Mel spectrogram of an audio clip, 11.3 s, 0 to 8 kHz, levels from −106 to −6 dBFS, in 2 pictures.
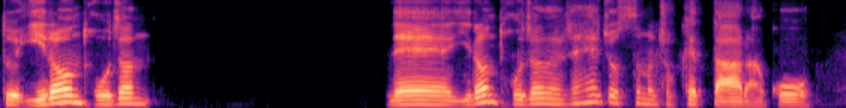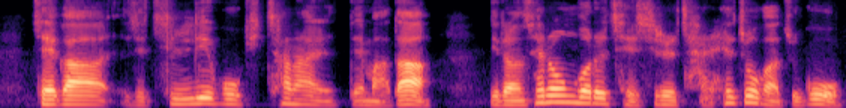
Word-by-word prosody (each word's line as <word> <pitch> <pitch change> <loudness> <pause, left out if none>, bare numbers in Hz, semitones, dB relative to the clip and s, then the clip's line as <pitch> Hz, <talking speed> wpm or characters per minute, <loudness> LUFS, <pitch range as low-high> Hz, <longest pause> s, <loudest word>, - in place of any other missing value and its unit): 또 125 - +5
이런 160 +11 +6
도전" 140 0 0 1.6
네. 120 0 +3
"이런 180 - +2
도전을 135 0 -3
좀 145 +3 -9
해 190 +2 -6
줬으면 155 -7 -8
좋겠다."라고 100 -3 -2 0.4
제가 125 -1 +4
이제 110 -1 -17
질리고 140 +1 -4
귀찮아할 125 -6 -8
때마다 110 -2 +2 0.4
이런 115 -1 -1
새로운 180 +5 +1
거를 155 -3 +2
제시를 115 -2 -8
잘 - - -13
해 165 - -4
줘 170 0 0
가지고 130 +2 -4
125 Hz, 270 characters per minute, -24 LUFS, 115-150 Hz, 1.6 s, 이런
